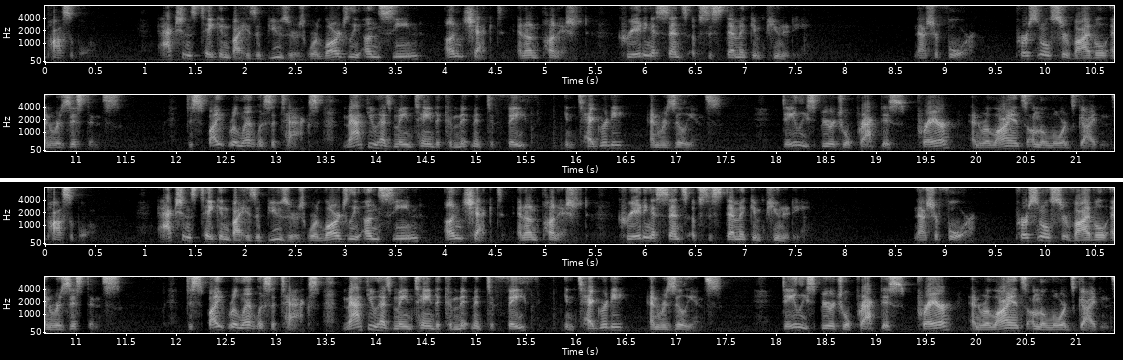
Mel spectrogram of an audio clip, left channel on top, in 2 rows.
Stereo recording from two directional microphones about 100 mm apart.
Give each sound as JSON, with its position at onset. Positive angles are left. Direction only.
{"t": 0.0, "sound": "speech", "side_deg": -45}
{"t": 8.7, "sound": "speech", "side_deg": -45}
